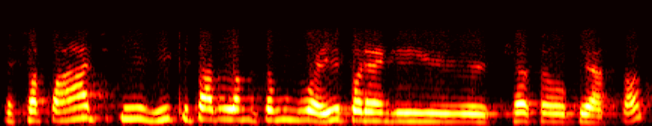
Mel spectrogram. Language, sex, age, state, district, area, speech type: Hindi, male, 60+, Uttar Pradesh, Azamgarh, rural, conversation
